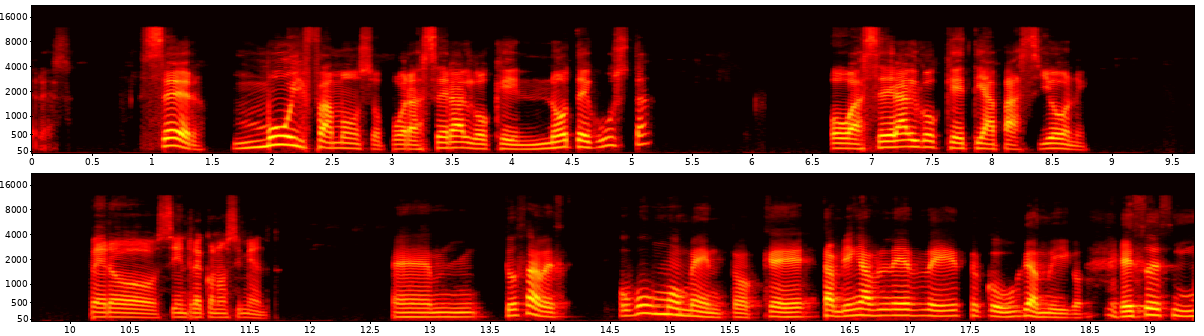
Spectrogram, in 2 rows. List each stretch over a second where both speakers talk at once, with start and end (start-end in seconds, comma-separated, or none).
none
